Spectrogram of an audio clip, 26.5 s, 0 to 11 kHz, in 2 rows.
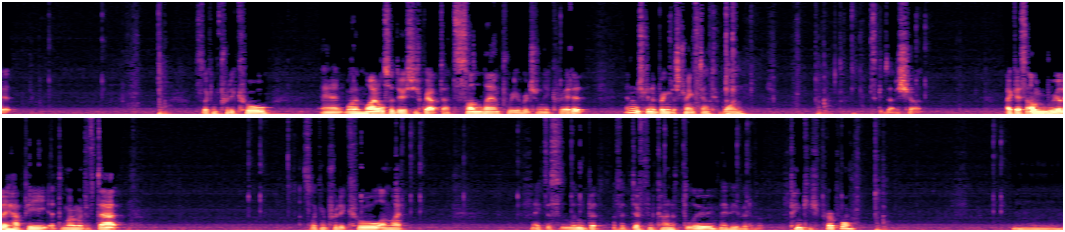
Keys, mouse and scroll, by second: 0.3 click, 0.5 scroll down 1, 1.1-1.5 middle drag, 1.6 middle click, 1.7 scroll up 1, 1.8 middle click, 2.3 KP_0, 4.4-5.0 middle drag, 4.4-4.8 scroll down 1, 5.0 scroll down 1, 5.2-6.1 middle drag, 6.1 click, 6.3 scroll down 1, 6.8 z, 6.9-9.4 middle drag, 9.4-14.3 drag, 9.6 Return, 10.5 KP_0, 12.0 z, 12.4 scroll up 1, 14.4-15.1 scroll up 1, 15.1 s, 17.0 click, 17.7 r, 18.2 click, 19.4 middle click, 21.9 click, 23.6 scroll down 1, 23.8 middle click, 24.6 KP_0.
